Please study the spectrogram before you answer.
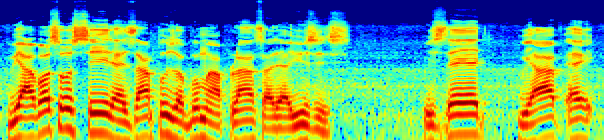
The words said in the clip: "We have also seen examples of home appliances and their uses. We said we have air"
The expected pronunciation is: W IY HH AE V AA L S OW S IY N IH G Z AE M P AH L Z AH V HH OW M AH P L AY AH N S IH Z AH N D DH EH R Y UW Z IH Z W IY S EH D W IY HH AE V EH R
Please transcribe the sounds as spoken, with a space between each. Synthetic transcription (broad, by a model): W IY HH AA V AA L S OW S IY N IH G Z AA M P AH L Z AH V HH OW M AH P L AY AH N S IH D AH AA Y UW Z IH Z W IY S EH D W IY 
